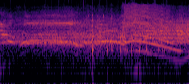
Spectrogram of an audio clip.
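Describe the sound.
Australian rules football stadium crowd noise around a set-shot kick: a broad, steady roar from a large crowd, with a loud voice calling over it in long, rising and falling tones.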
